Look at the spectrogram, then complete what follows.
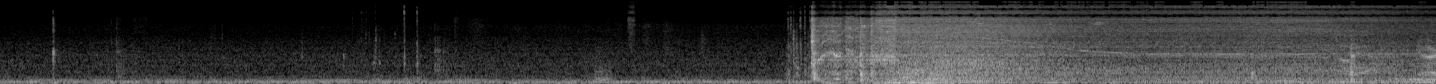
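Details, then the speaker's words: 2013 Chevrolet Silverado 5.3L after replacing broken, dirty spark plug (had P0300 misfire, flashing engine light, P0521): steady even idle hum, zero misfires, smooth on all cylinders after repair. "the difference, feels smooth. Zero misfires. We'll take it for a test drive."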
